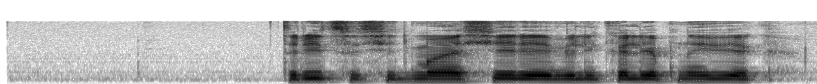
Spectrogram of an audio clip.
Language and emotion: Russian, neutral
